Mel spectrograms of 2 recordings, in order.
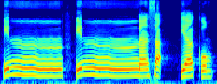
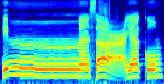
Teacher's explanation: Seharusnya kita lafalkan jadi ain. Jangan terputus suaranya.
